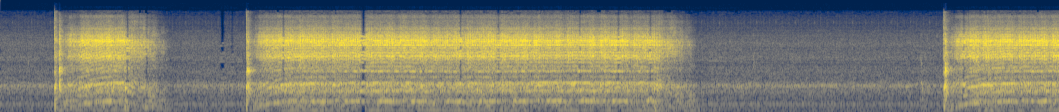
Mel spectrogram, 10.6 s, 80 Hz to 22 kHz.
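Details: 1966 Ford Mustang 200 cu in inline six, sluggish but not stuck, 12-volt system, starter possibly weak, spark plugs removed: fast, even starter churn in bursts, about four beats a second, no compression pulses, run about a minute to spread lubricant.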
